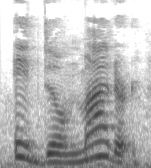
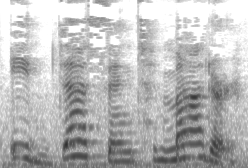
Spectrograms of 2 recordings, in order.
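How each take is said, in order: First: It don't matter said with a single clipped don't; one-syllable don't. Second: Doesn't with both syllables said clearly; two-syllable doesn't. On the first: Teacher quoting the lyric's grammar error. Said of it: "Por eso puso". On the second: Teacher showing how to say doesn't properly. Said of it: "requiere dos sílabas". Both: Shown as a demonstration.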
